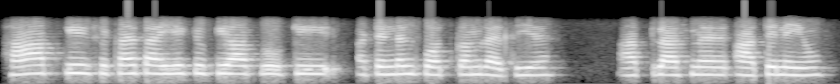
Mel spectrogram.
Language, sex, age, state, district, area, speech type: Hindi, female, 18-30, Madhya Pradesh, Gwalior, rural, conversation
